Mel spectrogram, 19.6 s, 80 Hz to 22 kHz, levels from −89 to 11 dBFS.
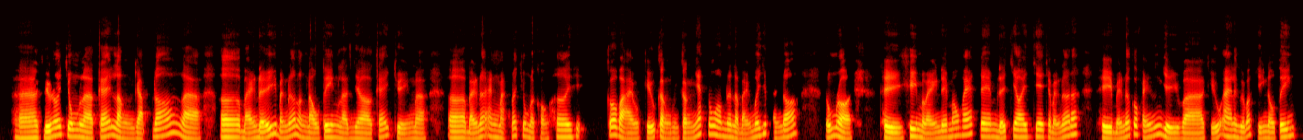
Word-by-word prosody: À, 135 -1 0
kiểu, 135 +2 +6
nói 185 +3 +2
chung 155 -2 +2
là, 130 -4 +3
cái 155 +8 +1
lần 125 -9 0
gặp 120 -2 -1
đó 175 +9 +1
là, 120 -8 +1 0.3
ờ, 150 0 +5
bạn 130 -1 -1
để 130 -2 +4
ý 215 +8 +3
bạn 135 -5 -3
đó 185 +5 +1
lần 145 -8 -3
đầu 120 0 -1
tiên 145 0 +2
là 120 -3 -2
nhờ 120 -1 -1
cái 160 +4 -2
chuyện 120 -2 -4
mà, 120 -1 -3 0.3
ờ, 135 -1 +2
bạn 120 -1 0
đó 160 - 0
ăn 155 -3 -4
mặc, 125 -3 -5
nói 170 - -2
chung 155 -4 -3
là, 125 - -2
còn 115 0 -7
hơi 150 0 +2 0.5
có 195 - +3
vài, 120 -8 +2 0.2
kiểu, 130 +3 +2
cần 120 -3 -1
cần 125 +1 -1
nhắc, 200 +5 -1
đúng 210 -1 +1
hông? 175 -4 0
Nên 155 -2 0
là 125 - 0
bạn 115 +3 -5
mới 160 +2 +1
giúp 225 +3 -3
bạn 125 +2 -8
đó, 170 +9 +1 0.4
đúng 145 +6 +1
rồi, 125 -7 +5 0.5
thì 125 -3 +5
khi 170 -2 +4
mà 150 -6 0
bạn 115 +3 -1
đem 145 +1 0
áo 175 +2 -3
khoác 195 +4 -1
đem 155 -2 +2
để 135 - +3
chơi 150 -2 +3
che 155 -1 +3
cho 145 - -1
bạn 115 0 -3
đó 160 +4 +1
đó, 205 +3 +1 0.4
thì 130 -2 +5
bạn 120 +1 -3
đó 165 +4 +1
có 210 - +2
phản 140 - -1
ứng 195 +4 -3
gì 120 -5 +3
và, 120 -1 0
kiểu, 120 +1 -3
ai 160 -3 0
là 150 - -1
người 130 -2 -1
bắt 180 +2 -2
chuyện 125 +2 -3
đầu 125 -2 0
tiên? 155 +7 +1
140 Hz, 250 wpm, -23 LUFS, 125-160 Hz, 0.5 s, kiểu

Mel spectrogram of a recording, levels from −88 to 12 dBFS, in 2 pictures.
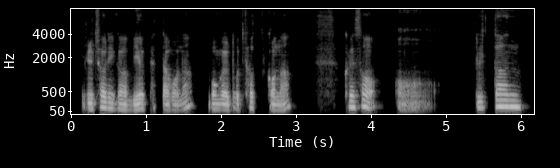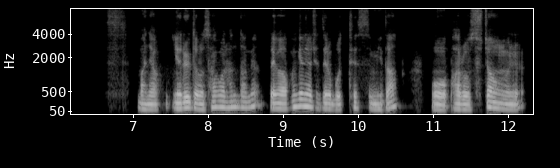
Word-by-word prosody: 일처리가 105 -2 +1
미흡했다거나 95 - -1 0.2
뭔가를 100 -2 +1
놓쳤거나 95 +6 -3 0.7
그래서 130 0 +1 0.2
어 - - -9 0.6
일단 140 +3 +3 1.1
만약 95 -1 0
예를 115 +3 +4
들어 100 -4 +3
사과를 130 +4 0
한다면 130 +3 -2
"내가 105 -1 +4
확인을 140 +1 +4
제대로 105 -4 0
못했습니다." 100 +4 -2 0.4
뭐 90 -2 +4
"바로 95 -2 +2
수정을 100 -3 +1
105 Hz, 265 characters per minute, -24 LUFS, 95-130 Hz, 1.1 s, 예를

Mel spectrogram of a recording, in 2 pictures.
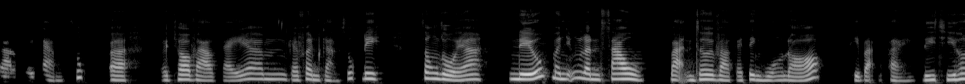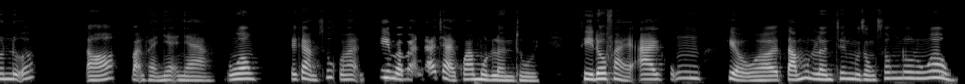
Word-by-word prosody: vào 185 -1 -8
cái - - -15
cảm 185 -6 -11
xúc 320 0 -4 0.2
ờ, 200 -2 -1 0.3
ờ, 200 - -9
cho 225 +2 +2
vào 190 -4 -4
cái, 180 +2 -8
ơ, 250 0 -3 0.3
cái 200 -1 -5
phần 215 -1 -2
cảm 185 -5 -10
xúc 270 +10 -9
đi. 260 -1 0 0.4
Xong 270 -2 +2
rồi 205 -5 +3
á, 230 +2 0 0.3
nếu 245 +6 +7
mà 290 -4 -1
những 255 +4 -2
lần 245 -4 +2
sau 250 -1 +4 0.3
bạn 200 -2 -2
rơi 225 +2 +2
vào 200 -3 -2
cái 190 0 -10
tình 215 -1 -1
huống 185 +1 -4
đó 195 - -1 0.3
thì 190 - -3
bạn 190 +1 -8
phải 170 -2 -11
lý 205 +1 0
trí 210 +1 -3
hơn 255 +1 +2
nữa, 265 +5 -1 0.5
đó, 210 +8 +1 0.2
bạn 225 -2 -2
phải 195 -2 -3
nhẹ 200 +1 -2
nhàng, 190 -2 -2
đúng 230 +2 +2
không? 255 +1 +6 0.4
Cái 235 - -2
cảm 255 -7 +3
xúc 330 +10 -7
của 230 - -3
bạn, 225 -1 -2 0.2
khi 315 -2 +4
mà 245 -4 +4
bạn 235 - -5
đã - - -1
trải 270 -10 +2
qua 235 +4 +1
một 240 -1 +5
lần 200 -3 +3
rồi 175 -2 -2 0.4
thì 250 -2 +5
đâu 260 +1 +8
phải 250 -7 -1
ai 235 +5 +3
cũng, 280 +5 -5 0.3
kiểu, 195 -10 +2
ờ, 195 +1 +3
tắm 215 +5 +3
một 300 - +1
lần 235 -3 +3
trên 260 +3 0
một 235 - +2
dòng 215 -2 -1
sông 285 +5 -2
đâu, 290 -1 +1
đúng 280 +1 +1
không? 305 -5 +4
225 Hz, 235 wpm, -23 LUFS, 195-255 Hz, 0.5 s, đâu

